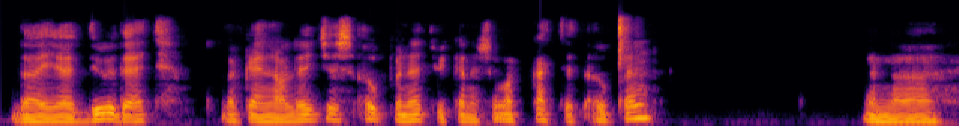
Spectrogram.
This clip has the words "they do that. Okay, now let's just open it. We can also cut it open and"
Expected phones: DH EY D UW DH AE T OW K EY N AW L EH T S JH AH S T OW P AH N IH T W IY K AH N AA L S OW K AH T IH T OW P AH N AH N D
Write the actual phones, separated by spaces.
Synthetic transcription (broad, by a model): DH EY D UW DH AE T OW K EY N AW L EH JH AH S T OW P AH N IH T W IY K AH N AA S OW K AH T IH T OW P AH N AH N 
